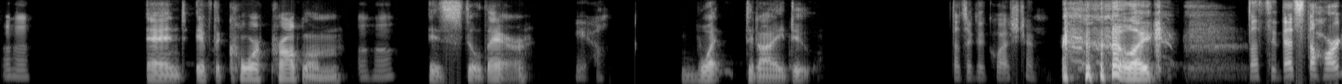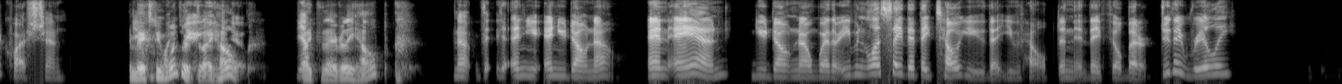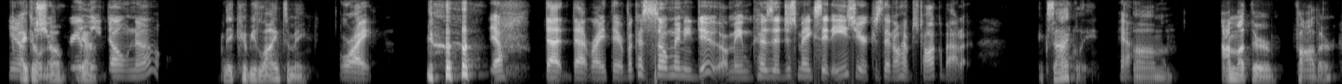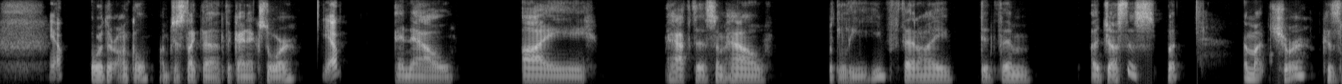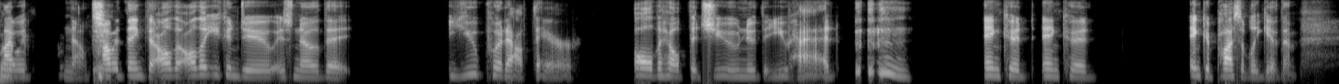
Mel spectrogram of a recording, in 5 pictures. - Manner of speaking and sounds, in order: tapping; laugh; scoff; laugh; other background noise; scoff; throat clearing
- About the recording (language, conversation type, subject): English, unstructured, Does talking about feelings help mental health?
- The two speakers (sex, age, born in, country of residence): female, 55-59, United States, United States; male, 40-44, United States, United States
